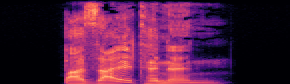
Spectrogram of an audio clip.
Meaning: inflection of basalten: 1. strong genitive masculine/neuter singular 2. weak/mixed genitive/dative all-gender singular 3. strong/weak/mixed accusative masculine singular 4. strong dative plural
- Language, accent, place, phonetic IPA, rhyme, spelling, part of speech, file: German, Germany, Berlin, [baˈzaltənən], -altənən, basaltenen, adjective, De-basaltenen.ogg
